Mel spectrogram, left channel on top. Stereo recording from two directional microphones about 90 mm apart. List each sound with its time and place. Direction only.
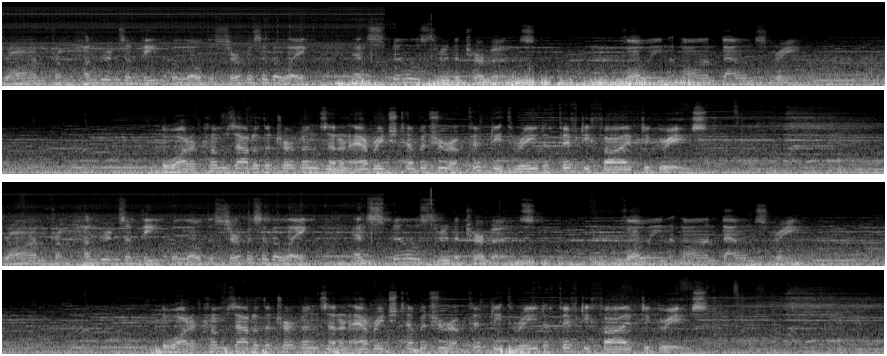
0.0 s vehicle: 30° right (ahead or behind)
0.8 s speech: 35° right (ahead or behind)
10.4 s a man's voice: 35° left (ahead or behind)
